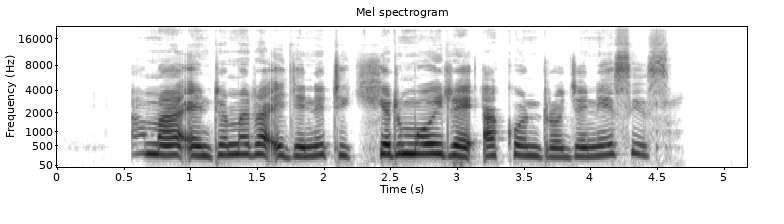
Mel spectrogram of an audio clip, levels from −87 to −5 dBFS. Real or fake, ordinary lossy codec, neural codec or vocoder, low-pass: real; none; none; none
